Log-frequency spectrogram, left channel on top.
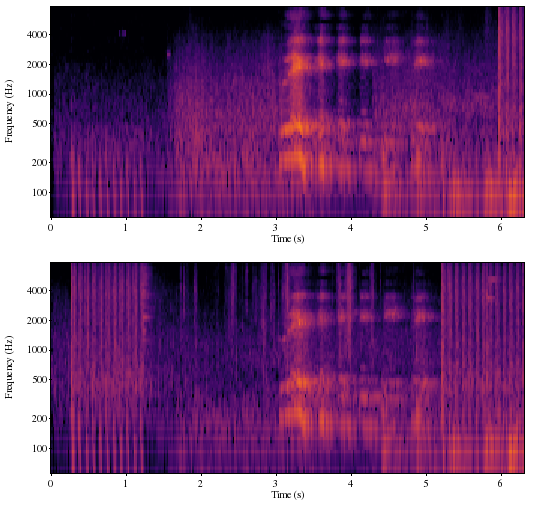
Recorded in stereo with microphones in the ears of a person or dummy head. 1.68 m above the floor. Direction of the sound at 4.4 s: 20° right (ahead or behind).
